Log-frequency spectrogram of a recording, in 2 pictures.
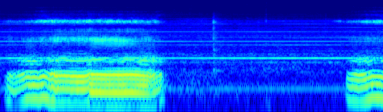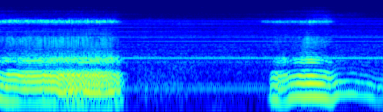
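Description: Loud, rattling snores about two seconds long, repeating roughly every four seconds with quiet gaps between: ordinary snoring.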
